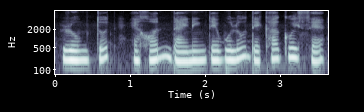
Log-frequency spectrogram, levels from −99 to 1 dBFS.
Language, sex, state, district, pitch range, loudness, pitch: Assamese, female, Assam, Kamrup Metropolitan, 200-230 Hz, -15 LUFS, 210 Hz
